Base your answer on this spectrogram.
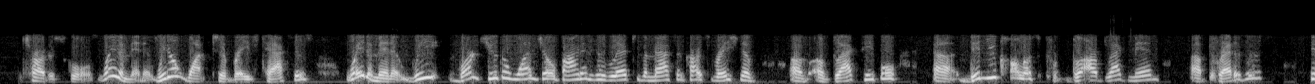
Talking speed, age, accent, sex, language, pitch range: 195 wpm, 50-69, American, male, English, 165-210 Hz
